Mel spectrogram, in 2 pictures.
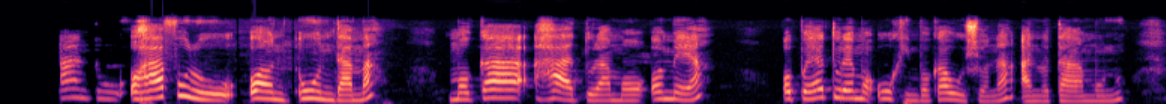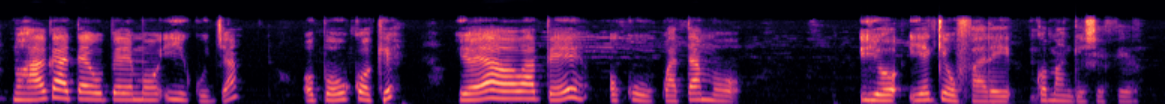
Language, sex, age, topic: Oshiwambo, female, 25-35, agriculture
